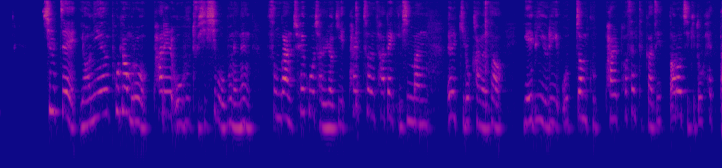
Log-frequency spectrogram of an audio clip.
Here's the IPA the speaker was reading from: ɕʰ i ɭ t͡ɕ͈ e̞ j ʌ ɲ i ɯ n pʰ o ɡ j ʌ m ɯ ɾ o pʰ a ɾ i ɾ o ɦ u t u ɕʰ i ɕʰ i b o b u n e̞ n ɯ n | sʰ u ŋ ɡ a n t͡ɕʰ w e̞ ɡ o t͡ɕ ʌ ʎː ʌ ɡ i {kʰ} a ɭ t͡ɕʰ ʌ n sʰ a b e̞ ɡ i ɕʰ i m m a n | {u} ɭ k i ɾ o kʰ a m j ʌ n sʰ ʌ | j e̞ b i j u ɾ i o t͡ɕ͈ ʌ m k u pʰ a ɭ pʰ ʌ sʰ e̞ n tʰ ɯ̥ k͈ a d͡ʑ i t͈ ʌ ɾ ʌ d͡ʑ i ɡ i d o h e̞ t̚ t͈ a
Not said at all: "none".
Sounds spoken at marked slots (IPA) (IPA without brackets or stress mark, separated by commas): pʰ, ɯ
